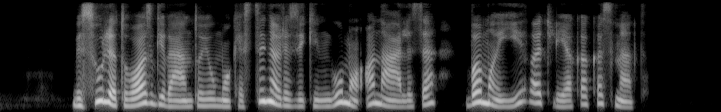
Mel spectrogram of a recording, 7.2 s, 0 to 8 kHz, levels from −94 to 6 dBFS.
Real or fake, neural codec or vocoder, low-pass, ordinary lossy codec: fake; codec, 24 kHz, 1.2 kbps, DualCodec; 7.2 kHz; MP3, 64 kbps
